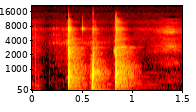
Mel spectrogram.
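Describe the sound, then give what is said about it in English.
Three quick, evenly spaced knocks on a door, solid, each with a short resonant decay, followed by quiet. “But suddenly, there's a knock on the door.”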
